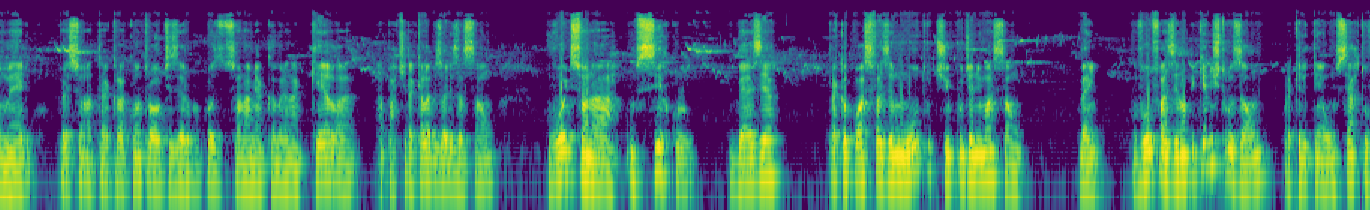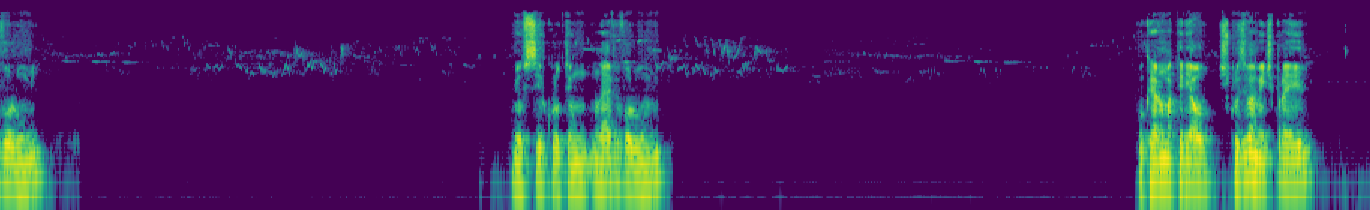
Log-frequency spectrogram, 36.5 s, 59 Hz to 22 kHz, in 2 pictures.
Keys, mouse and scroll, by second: 2.5 ctrl+alt+KP_0, 7.4-10.3 drag, 10.8 space, 17.8-20.2 middle drag, 21.2-22.9 drag, 25.7-28.1 drag, 27.8-34.5 middle drag, 34.5-36.5 drag.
